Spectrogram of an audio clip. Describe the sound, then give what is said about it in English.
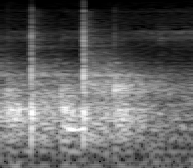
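Knocking on a surface: a few sharp, dry raps spaced apart over a steady low background hum, each rap short and clearly separated from the next. “Can you let Denise know that you're okay by just knocking back like this?”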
